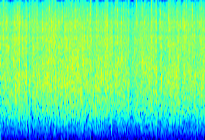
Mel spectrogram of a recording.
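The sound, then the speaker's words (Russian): Audience applause, a dense, steady clatter of many hands clapping. It stays loud and even for the whole stretch without a pause. “Видите, вам девушка аплодирует”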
